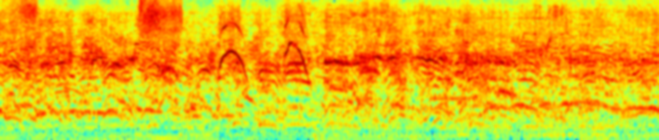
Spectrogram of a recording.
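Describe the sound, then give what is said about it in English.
A dense, loud crowd of demonstrators shouts and yells angrily at police over one another as deputies take a suspect into custody, with a few raised voices cutting through the constant roar of agitated chatter. “And when deputies take the suspect into custody, the crowd focuses all their anger at the police.”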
